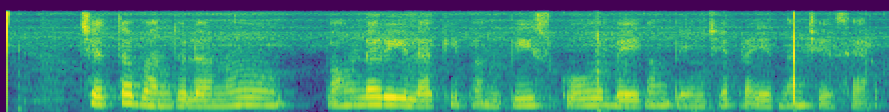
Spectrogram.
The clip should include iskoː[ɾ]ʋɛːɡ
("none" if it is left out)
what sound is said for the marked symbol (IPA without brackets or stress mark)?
ɾ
